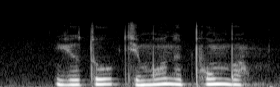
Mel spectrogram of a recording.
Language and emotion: Russian, sad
